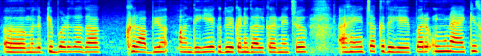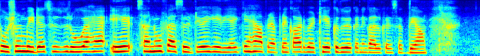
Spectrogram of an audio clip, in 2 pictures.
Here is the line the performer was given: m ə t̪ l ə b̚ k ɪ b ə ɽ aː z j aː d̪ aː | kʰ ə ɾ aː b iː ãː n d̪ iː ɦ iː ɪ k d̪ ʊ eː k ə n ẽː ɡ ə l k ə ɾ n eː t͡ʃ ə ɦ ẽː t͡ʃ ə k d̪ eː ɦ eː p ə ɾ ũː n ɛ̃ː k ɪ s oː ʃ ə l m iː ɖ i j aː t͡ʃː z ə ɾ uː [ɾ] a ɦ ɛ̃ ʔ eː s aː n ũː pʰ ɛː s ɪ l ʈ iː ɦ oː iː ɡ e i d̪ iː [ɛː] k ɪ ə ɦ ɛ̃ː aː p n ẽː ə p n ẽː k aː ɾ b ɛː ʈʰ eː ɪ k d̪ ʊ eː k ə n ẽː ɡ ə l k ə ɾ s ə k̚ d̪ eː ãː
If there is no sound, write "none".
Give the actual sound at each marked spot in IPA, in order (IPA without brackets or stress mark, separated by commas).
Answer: ɾ, ɛː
